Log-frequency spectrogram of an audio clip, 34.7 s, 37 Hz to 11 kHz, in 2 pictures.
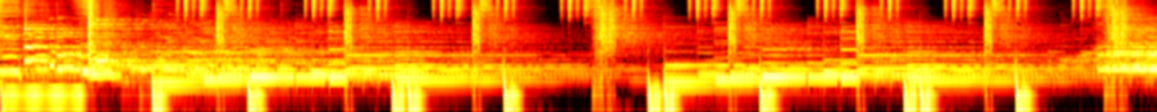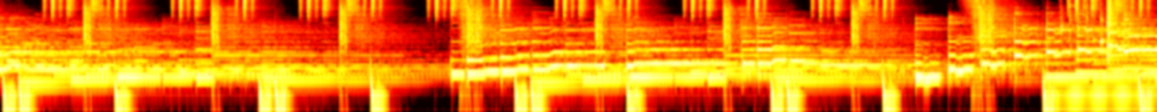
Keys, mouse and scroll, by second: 2.9 Return, 3.9-5.9 drag, 5.9 Tab, 5.9-11.7 typing, 13.6 Return, 15.8-16.8 typing, 16.9 Return, 18.0-19.3 typing, 19.5 click.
